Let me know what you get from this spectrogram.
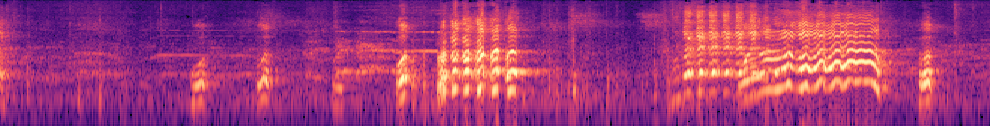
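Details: Goat bleating: a few soft short calls first, then a loud trembling bleat, and finally a long, strongly quavering bleat of over a second with a pitch that wobbles up and down; faint background murmur.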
